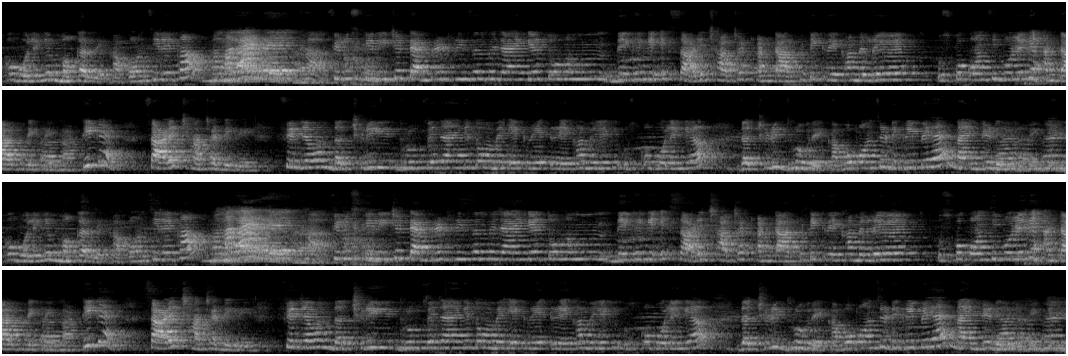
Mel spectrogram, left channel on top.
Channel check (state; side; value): normal; both; correlation 0.25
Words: बोलेंगे मकर रेखा। कौन सी रेखा? मकर रेखा। फिर उसके नीचे टेम्परेट रीजन पे जाएंगे तो हम देखेंगे एक 66.5 अंटार्कटिक रेखा मिल रही है, उसको कौन सी बोलेंगे? अंटार्कटिक रेखा। ठीक है, 66.5 डिग्री। फिर जब हम दक्षिणी ध्रुव पे जाएंगे तो हमें एक रेखा मिलेगी, उसको बोलेंगे अब दक्षिणी ध्रुव रेखा। वो कौन सी डिग्री पे है? 90 डिग्री पे।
